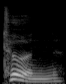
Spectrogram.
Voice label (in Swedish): "tunn", Swedish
